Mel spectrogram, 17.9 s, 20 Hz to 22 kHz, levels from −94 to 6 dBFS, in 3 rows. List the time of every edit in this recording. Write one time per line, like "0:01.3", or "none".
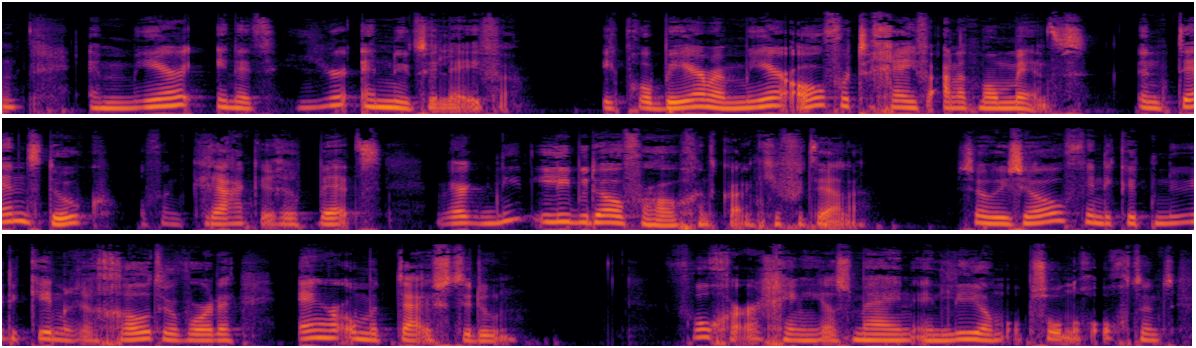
0:05.6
